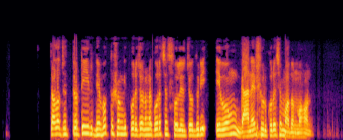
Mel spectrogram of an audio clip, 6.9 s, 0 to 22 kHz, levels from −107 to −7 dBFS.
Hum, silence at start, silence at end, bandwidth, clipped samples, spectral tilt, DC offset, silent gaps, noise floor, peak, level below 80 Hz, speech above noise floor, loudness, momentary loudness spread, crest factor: none; 1 s; 0.65 s; 7.2 kHz; under 0.1%; -8 dB/octave; under 0.1%; 4.17-4.28 s; under -90 dBFS; 0 dBFS; -52 dBFS; over 76 dB; -15 LUFS; 3 LU; 14 dB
